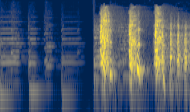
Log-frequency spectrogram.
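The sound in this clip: A person coughs three harsh, loud times in a spaced sequence. A few short voiced sounds come just before the coughs.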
